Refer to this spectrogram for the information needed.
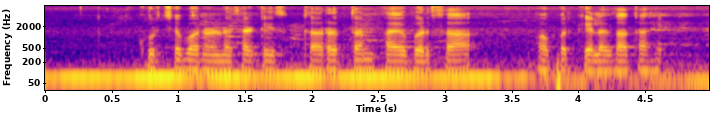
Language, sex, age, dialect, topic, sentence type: Marathi, male, 18-24, Standard Marathi, agriculture, statement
